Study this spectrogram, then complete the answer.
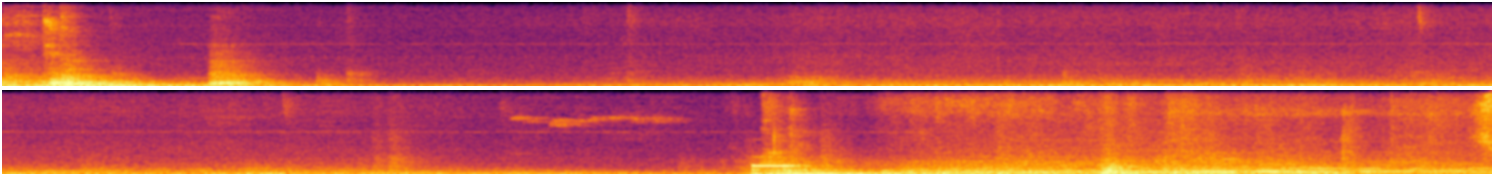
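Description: A new KONE machine-room-less traction elevator at a shopping center in Fairfield, California runs with a low, steady hum and rumble, then a sharp clunk and louder rush as the doors open near the end.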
